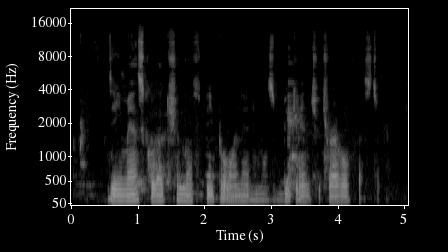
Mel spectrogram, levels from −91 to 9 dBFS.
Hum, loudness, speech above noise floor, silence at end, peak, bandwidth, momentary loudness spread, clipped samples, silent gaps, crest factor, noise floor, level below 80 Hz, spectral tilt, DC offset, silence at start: none; -41 LUFS; 19 dB; 0.45 s; -24 dBFS; 15 kHz; 13 LU; under 0.1%; none; 18 dB; -60 dBFS; -78 dBFS; -5 dB/octave; under 0.1%; 0.15 s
